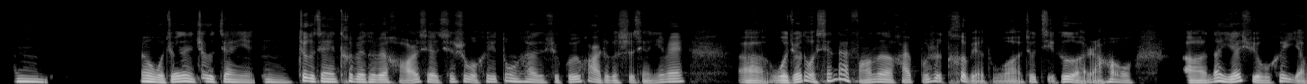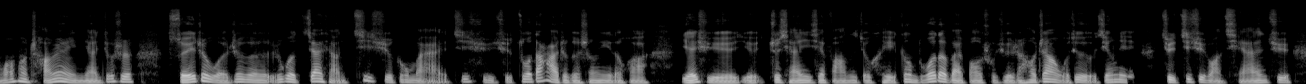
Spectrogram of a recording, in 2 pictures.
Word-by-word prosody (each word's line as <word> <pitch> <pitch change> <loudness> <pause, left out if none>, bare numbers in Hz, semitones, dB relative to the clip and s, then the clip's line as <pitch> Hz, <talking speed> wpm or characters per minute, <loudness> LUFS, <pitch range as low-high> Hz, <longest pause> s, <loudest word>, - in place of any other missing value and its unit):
嗯。 130 -5 +2 0.9
呃， 140 -1 +6
我 110 - +6
觉 120 - +2
得 140 - +7
你 130 - +4
这 140 +5 -3
个 130 - +4
建 115 -3 +1
议 100 +1 -4
嗯， 105 -4 -4
这 165 - +3
个 140 - +5
建 130 0 +3
议 - - +4
特 120 - -1
别 115 - +4
特 110 0 +2
别 105 - +5
好， 90 -4 -6
而 105 +6 +3
且 110 -5 0
其 125 +7 -5
实 130 - -3
我 110 - +2
可 95 +8 -4
以 125 - +1
动 145 -2 -1
态 115 -4 0
地 100 - -2
去 100 +1 -6
规 115 +5 0
划 115 -5 0
这 95 - -2
个 90 - -1
事 90 - -4
情。 85 - -4
因 105 +7 -3
为， 135 +3 +2 0.5
呃， 85 -4 0
我 95 +1 +4
觉 110 +6 +4
得 - - +1
我 - - +3
现 165 +4 -2
在 225 -5 +1
房 100 - -2
子 115 -3 +3
还 105 +1 -1
不 105 +2 -5
是 145 +1 0
特 - - -1
别 - - -2
多， 75 0 -5
就 110 - -2
几 - - -7
个， 115 -9 +3
然 80 - -2
后 100 -3 -2 0.5
呃， 90 -1 +3
那 150 +3 +5
也 130 +5 +5
许 175 - -1
我 85 -2 +1
可 90 - -2
以 135 - +1
眼 80 -7 -1
光 115 +9 -1
放 130 -6 0
长 125 - -1
远 135 -7 +2
一 85 - -2
点， 80 -1 -1
就 130 - -3
是 120 -3 0 0.3
随 105 +5 +4
着 155 - +3
我 85 - +1
这 120 +9 -1
个 95 -5 0
如 110 +6 -2
果 120 -5 +4
再 135 +4 +1
想 115 - -3
继 175 -4 -4
续 115 -7 -4
购 105 +1 -5
买， 90 -5 -4
继 125 - -7
续 105 -7 -7
去 100 +5 -7
做 125 -1 0
大 135 -6 +2
这 90 -1 -1
个 85 -2 -1
生 90 +2 -3
意 85 -2 -1
的 80 0 -2
话， 80 -1 -4 0.3
也 90 +2 +5
许 80 -9 +2
也 85 -2 -1
之 105 - 0
前 90 0 +1
一 90 - 0
些 95 +2 0
房 80 -2 -3
子 85 - -3
就 85 +1 -4
可 85 +3 -6
以 85 - +1
更 110 +2 -1
多 120 +9 +3
地 140 - +5
外 90 -3 +3
包 80 +1 -2
出 85 0 -9
去。 80 -1 -2
然 80 0 -3
后 100 +3 +1
这 130 - 0
样， 115 -6 +3
我 85 - -3
就 110 -3 +1
有 95 - -1
精 105 +4 -1
力 100 -5 -2 0.2
去 105 - +1
继 105 +7 -4
续 115 -1 -1
往 80 -4 -2
前， 80 +4 -2
去 100 +1 -2
105 Hz, 305 characters per minute, -24 LUFS, 90-120 Hz, 0.9 s, 得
